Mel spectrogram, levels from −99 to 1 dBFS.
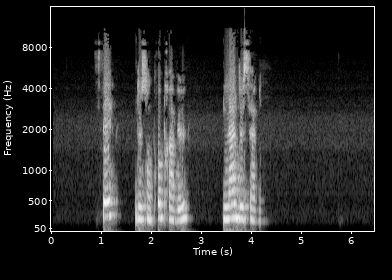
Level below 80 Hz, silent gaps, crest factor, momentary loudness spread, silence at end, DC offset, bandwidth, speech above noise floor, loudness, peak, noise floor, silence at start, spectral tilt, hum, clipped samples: -56 dBFS; none; 16 dB; 20 LU; 2.3 s; under 0.1%; 11.5 kHz; 53 dB; -12 LUFS; 0 dBFS; -64 dBFS; 1.05 s; -4 dB/octave; none; under 0.1%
